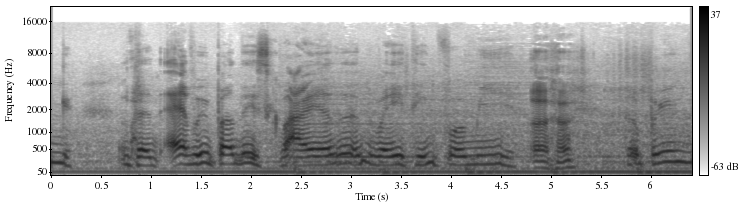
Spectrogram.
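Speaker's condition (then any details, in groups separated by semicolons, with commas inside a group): Multiple sclerosis; may be slower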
